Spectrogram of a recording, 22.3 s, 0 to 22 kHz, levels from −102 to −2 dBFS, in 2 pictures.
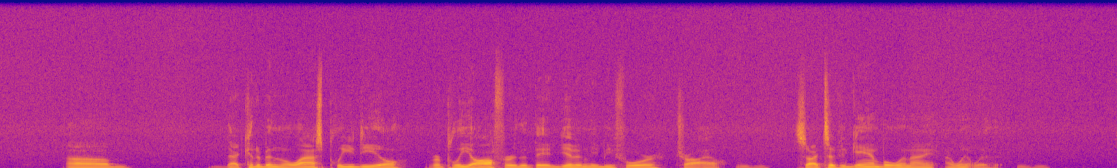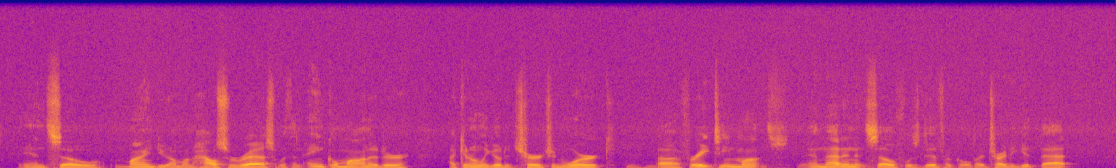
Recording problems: hiss; noticeable; throughout; 15 dB below the speech

